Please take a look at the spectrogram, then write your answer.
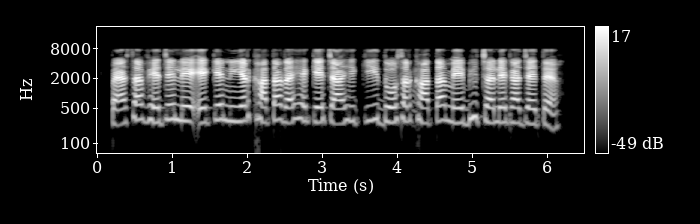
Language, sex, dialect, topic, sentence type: Magahi, female, Southern, banking, question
